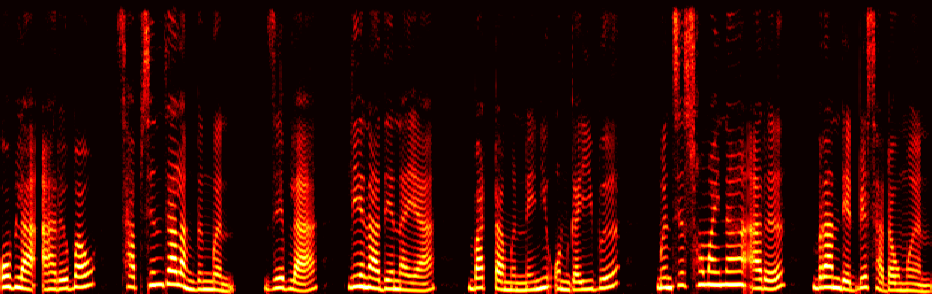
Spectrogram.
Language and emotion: Bodo, happy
